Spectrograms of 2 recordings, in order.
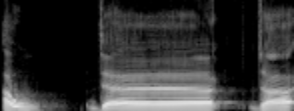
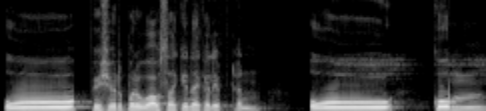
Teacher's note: যা এখানে 4 আলিফ টান, মধ্যে মুত্তাসিল। আউ যা উকুম, উ পেশের উপরে ওয়াও সাকিন এক আলিফ টান, উ কুম।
